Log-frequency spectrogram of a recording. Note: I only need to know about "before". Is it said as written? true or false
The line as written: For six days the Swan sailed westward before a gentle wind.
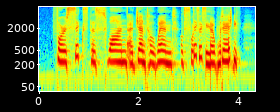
false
